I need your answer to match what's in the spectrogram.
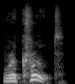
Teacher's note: So normally we would say recruit. So the ruh is what we don't stress.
